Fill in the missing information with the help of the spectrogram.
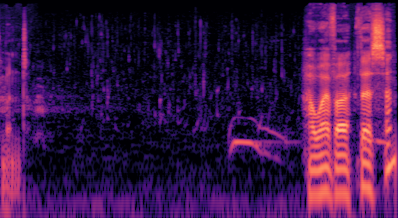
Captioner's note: cichy plusk wody, daleki głos puchacza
